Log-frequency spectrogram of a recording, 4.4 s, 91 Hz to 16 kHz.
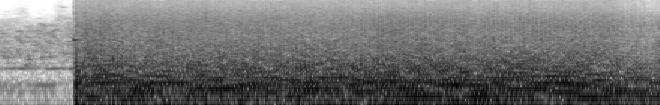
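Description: In the game Sprocket, the engine of an L-6H interwar tank kicks in abruptly and holds a loud, steady, rough roar as it revs, with no voices over it.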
